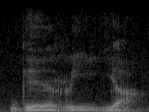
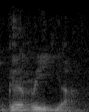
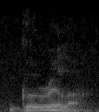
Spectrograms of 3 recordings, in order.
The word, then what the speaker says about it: guerrilla: However, in Spanish, it's not pronounced like that. In Spanish, it's pronounced guerrilla. So if you're speaking in Spanish, you must pronounce it as it is in Spanish. So guerrilla, not gorilla.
